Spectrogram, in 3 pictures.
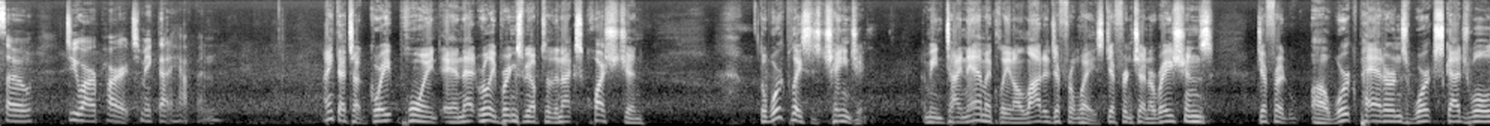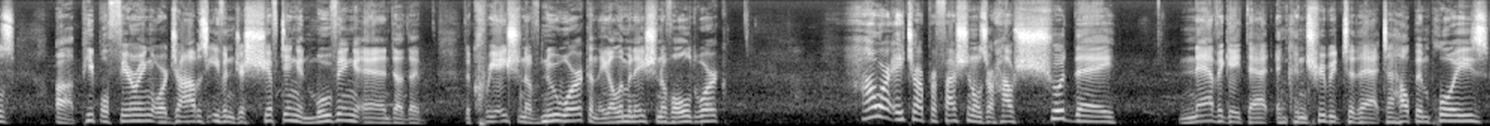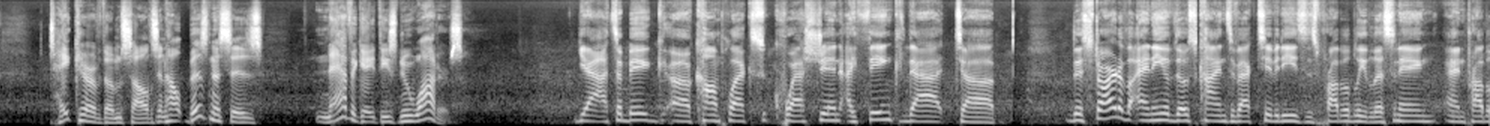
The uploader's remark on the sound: We continue our series live from the floor of the 2023 HR Technology Conference.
